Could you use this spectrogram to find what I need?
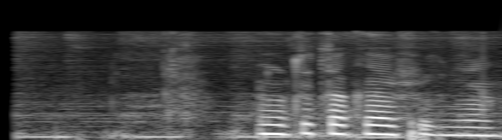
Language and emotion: Russian, neutral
